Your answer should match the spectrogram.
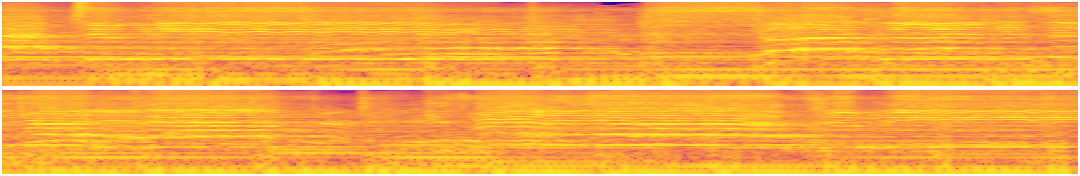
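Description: A gospel praise team singing together in harmony over instrumental accompaniment with a steady bass, the voices holding long notes and sliding between them.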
